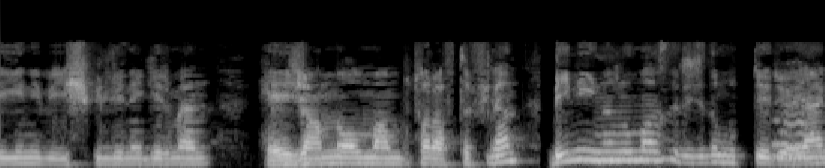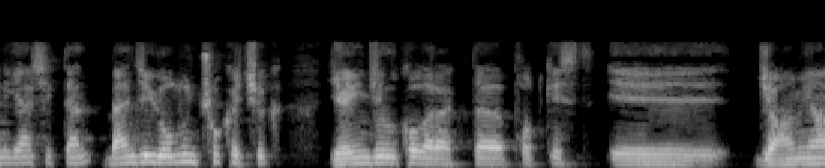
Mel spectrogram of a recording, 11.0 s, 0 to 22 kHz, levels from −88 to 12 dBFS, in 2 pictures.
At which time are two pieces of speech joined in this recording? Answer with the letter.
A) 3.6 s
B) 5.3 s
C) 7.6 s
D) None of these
A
